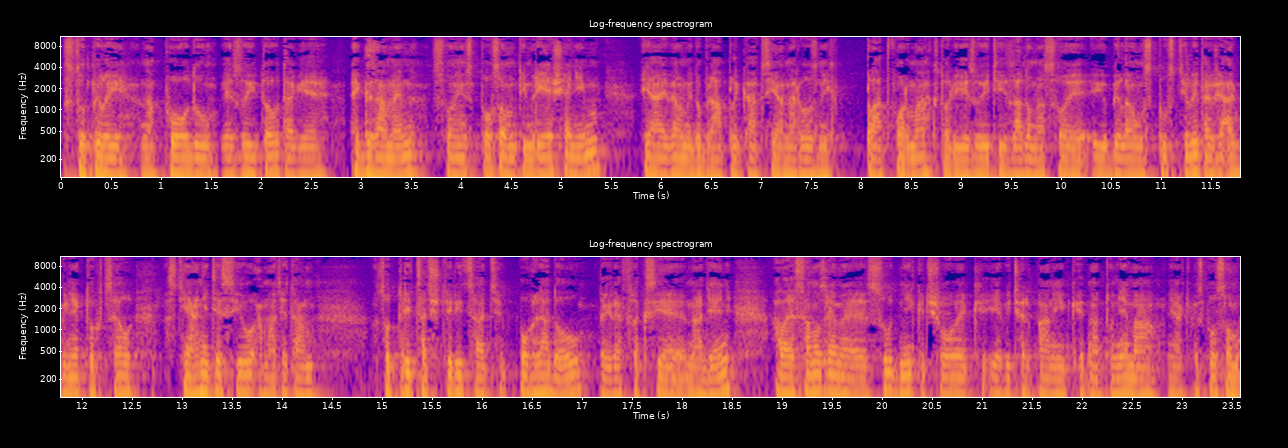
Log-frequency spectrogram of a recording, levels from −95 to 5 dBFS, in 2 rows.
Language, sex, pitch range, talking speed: Slovak, male, 100-110 Hz, 150 wpm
